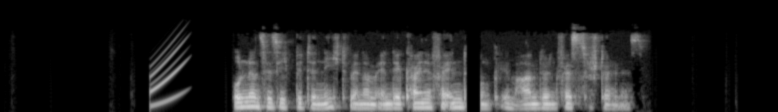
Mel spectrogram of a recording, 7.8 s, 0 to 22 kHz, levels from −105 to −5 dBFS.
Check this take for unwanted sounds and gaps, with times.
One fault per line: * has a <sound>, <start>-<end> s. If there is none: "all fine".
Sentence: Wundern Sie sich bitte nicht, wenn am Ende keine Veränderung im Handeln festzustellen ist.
* has a chirp, 1.5-1.9 s
* has a dropout, 4.7-4.8 s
